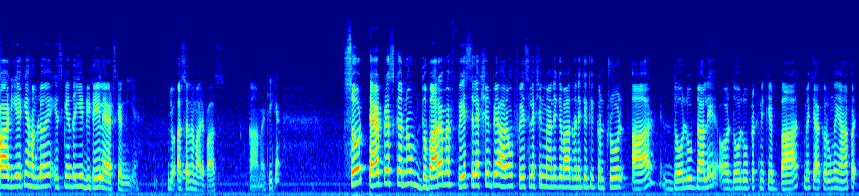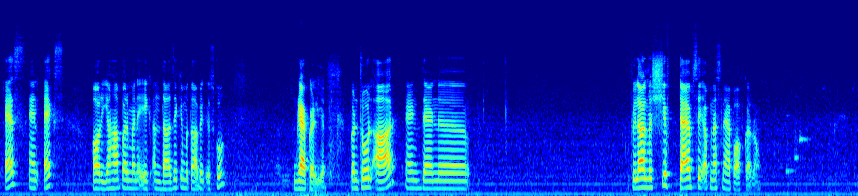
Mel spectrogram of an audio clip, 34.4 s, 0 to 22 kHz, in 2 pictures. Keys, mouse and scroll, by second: 0.4 scroll down 1, 1.1 scroll up 1, 4.5 middle click, 5.2-5.6 scroll up 1, 5.6 middle click, 6.0 shift+middle click, 6.3 scroll up 1, 6.7 middle click, 7.4 Tab, 9.4 scroll down 1, 9.7 middle click, 10.0 click, 10.4 middle click, 10.8-11.7 scroll up 1, 12.1 ctrl+r, 13.2-13.7 scroll up 1, 13.7 click, 14.0 right click, 14.4 middle click, 16.5 shift+middle click, 17.3-18.0 typing, 21.5 click, 24.2 ctrl+r, 25.8 middle click, 27.2 ctrl+r, 27.9 click, 31.1 shift+Tab, 31.5 middle click, 32.2-34.2 drag.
